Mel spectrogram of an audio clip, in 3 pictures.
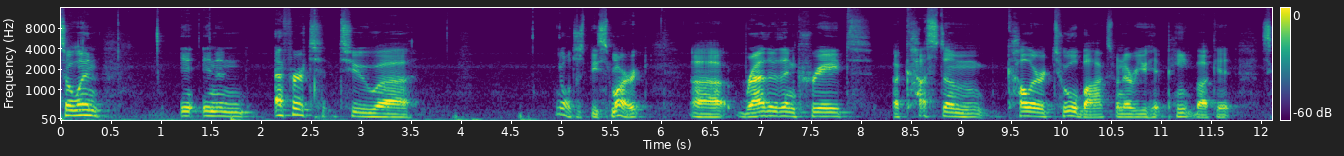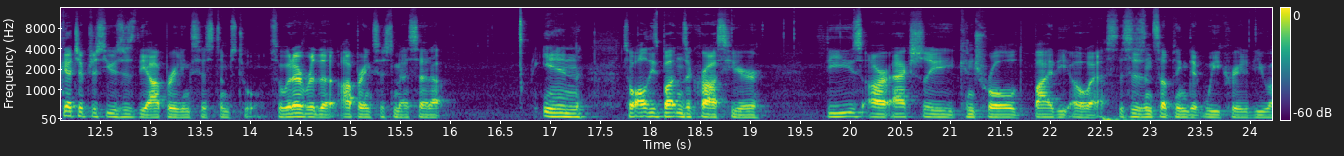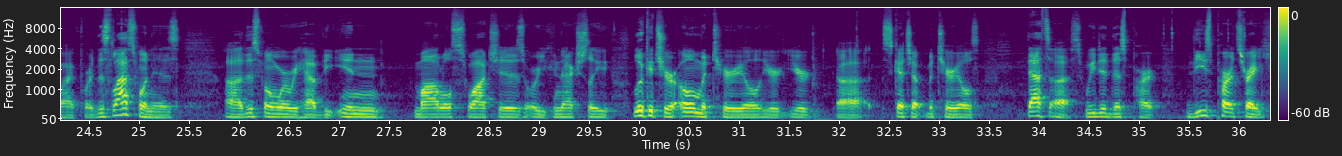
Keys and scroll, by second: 2.6 b.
